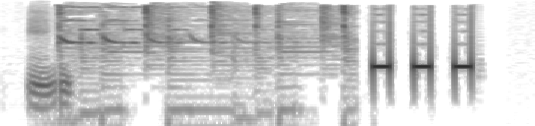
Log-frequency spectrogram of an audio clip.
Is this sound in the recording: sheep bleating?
no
